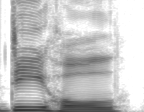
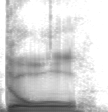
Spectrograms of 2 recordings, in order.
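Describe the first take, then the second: First: It is said as two syllables, dee-hole. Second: It is said as one syllable, dole. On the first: The speaker calls it wrong. "It's not a D-hole" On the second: The speaker calls it right. "it's a dole"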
